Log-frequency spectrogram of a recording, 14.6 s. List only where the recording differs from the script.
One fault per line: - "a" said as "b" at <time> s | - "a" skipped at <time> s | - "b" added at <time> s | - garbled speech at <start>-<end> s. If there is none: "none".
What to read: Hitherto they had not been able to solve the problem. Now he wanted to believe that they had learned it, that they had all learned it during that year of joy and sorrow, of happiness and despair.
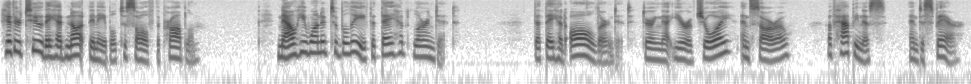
none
